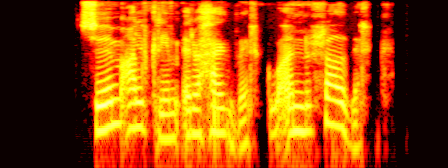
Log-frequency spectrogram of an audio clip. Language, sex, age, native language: Icelandic, female, 40-49, Icelandic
